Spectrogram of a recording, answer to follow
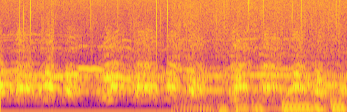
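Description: A crowd of many voices shouting and cheering, the track's intro, with a low bass line coming in about halfway through.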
